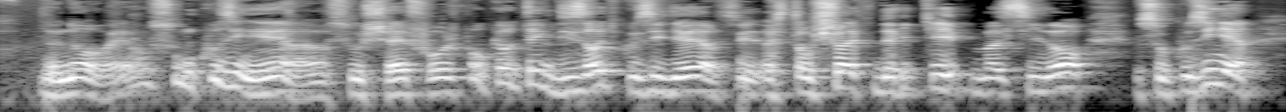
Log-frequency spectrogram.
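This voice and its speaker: A man with a French accent has a dark, mellow tone and ordinary pitch variation. He talks at a very fast pace with hardly any pauses. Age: 60s. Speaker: chef. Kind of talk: interview. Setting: studio. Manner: halting, with repetitions and fillers.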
